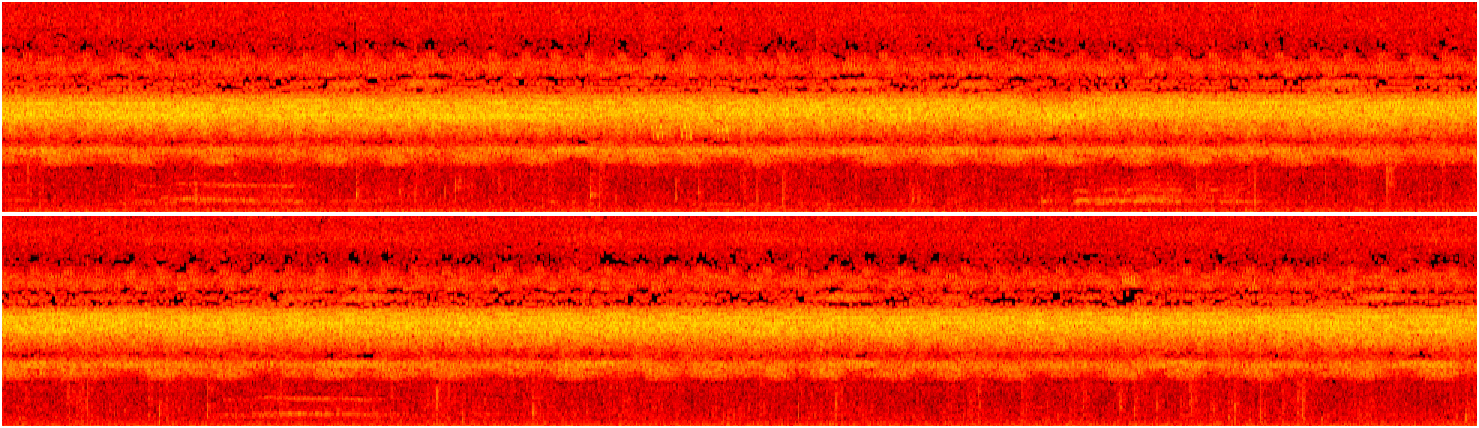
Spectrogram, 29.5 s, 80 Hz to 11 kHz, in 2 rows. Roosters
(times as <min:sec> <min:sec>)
0:01.3 0:03.7, 0:10.4 0:12.6, 0:16.8 0:19.7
